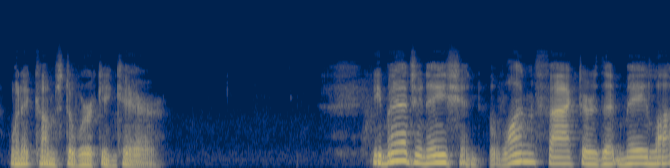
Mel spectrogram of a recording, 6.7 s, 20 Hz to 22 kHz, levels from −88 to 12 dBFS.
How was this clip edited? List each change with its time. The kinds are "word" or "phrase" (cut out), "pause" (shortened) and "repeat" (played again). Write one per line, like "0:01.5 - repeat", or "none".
0:01.2 - word
0:04.9 - phrase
